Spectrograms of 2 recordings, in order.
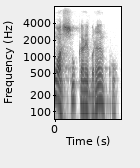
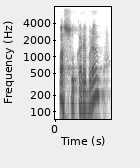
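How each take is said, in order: First: It is said with an exclamatory, emphatic tune. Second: It is said with a questioning, rising tune. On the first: It expresses surprise or emphasis. "frase exclamativa" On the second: It asks whether this is true.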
